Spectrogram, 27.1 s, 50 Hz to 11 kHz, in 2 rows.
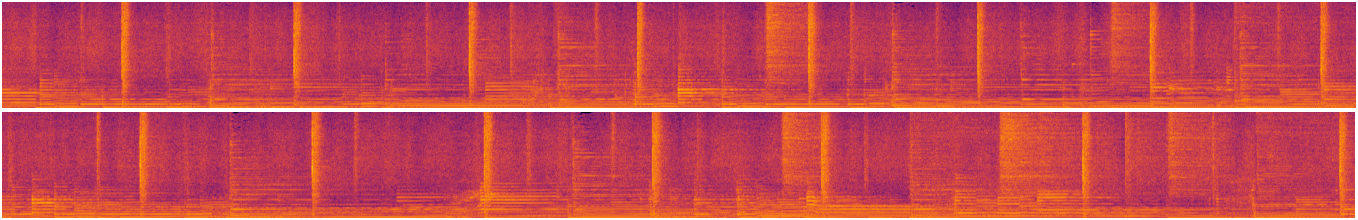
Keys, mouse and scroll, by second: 8.4 scroll down 5, 11.5 KP_0, 12.3 click, 14.1 click, 22.5-27.0 drag.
